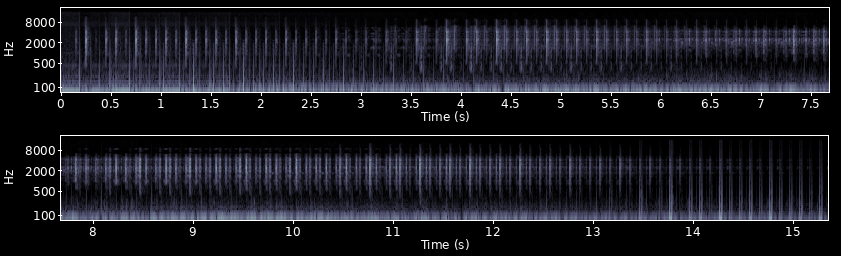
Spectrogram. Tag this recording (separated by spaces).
click echo reverb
